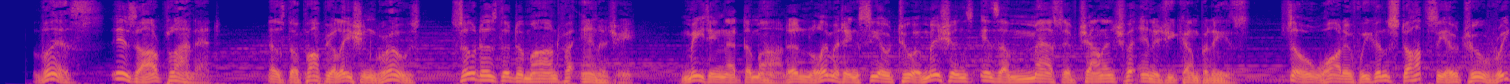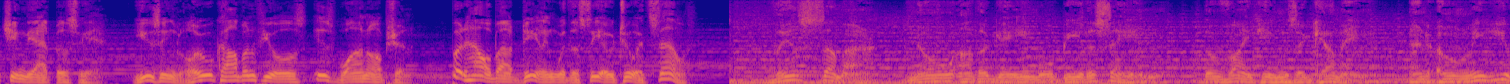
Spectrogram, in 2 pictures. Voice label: mid atlantic international uk voiceover

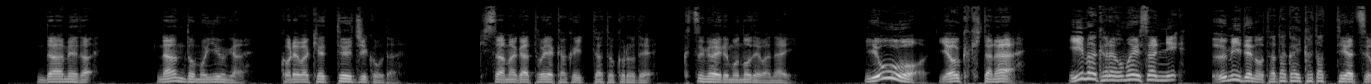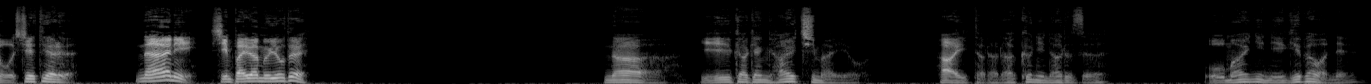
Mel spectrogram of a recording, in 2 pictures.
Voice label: character middle age

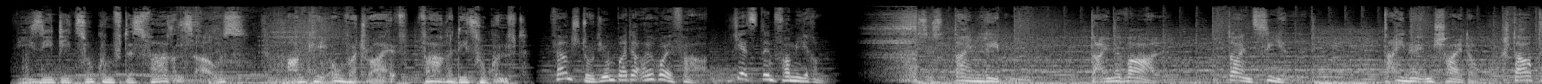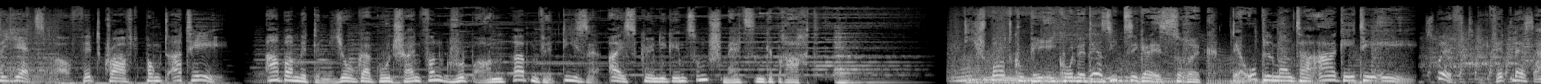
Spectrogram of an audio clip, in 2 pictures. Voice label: german commercials

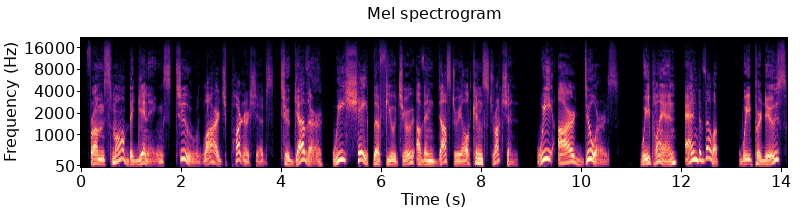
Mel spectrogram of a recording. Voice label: corporate

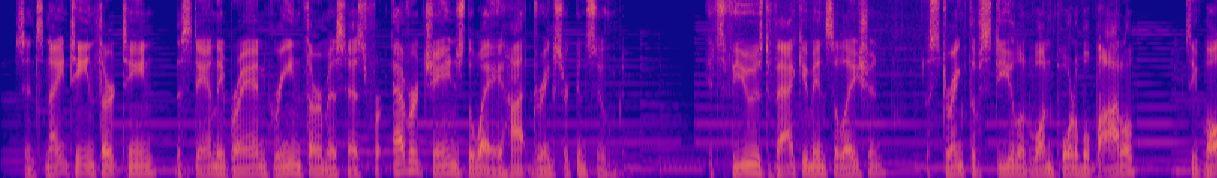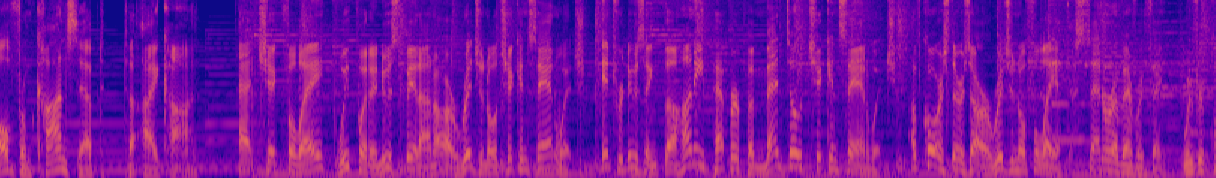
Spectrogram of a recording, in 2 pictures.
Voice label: commercial

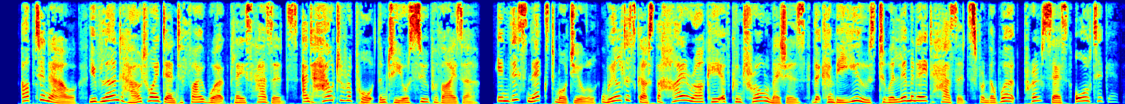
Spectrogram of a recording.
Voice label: elearning hazzards

